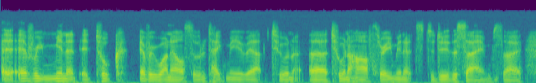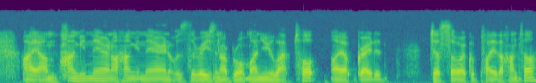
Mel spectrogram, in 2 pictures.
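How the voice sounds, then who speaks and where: Speaking with an Australian accent, a man keeps a fairly low pitch. His pace is fairly quick and his intonation fairly even. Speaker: online gamer, video creator. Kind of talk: casual chat.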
